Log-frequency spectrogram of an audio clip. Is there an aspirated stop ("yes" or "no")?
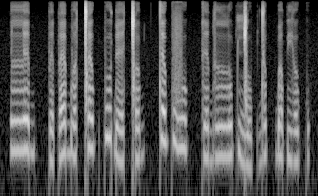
no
